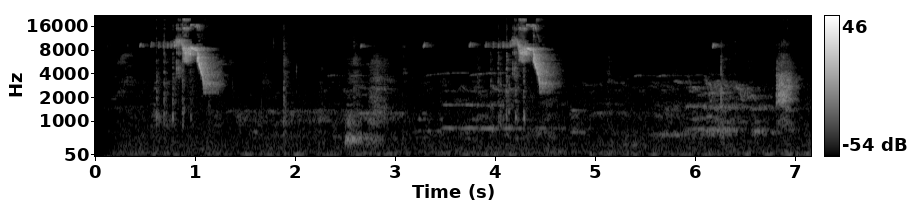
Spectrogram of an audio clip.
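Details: {'caption': 'Jumping blue-black grassquit singing; two loud, short buzzy notes sweep sharply downward about three seconds apart, with a softer third note near the end and faint background chirps.'}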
